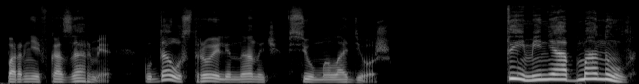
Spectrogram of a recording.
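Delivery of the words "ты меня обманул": loud, high accusing cry; angry accusation. Acted. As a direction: hurl the accusation at him. Dasha accuses Klim on arrival.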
